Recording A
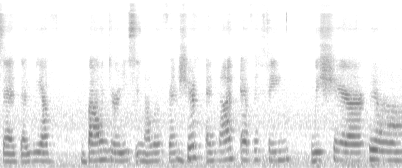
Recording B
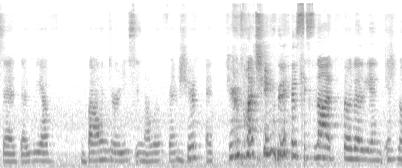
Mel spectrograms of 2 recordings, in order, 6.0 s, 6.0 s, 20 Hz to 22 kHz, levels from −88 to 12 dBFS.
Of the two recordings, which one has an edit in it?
B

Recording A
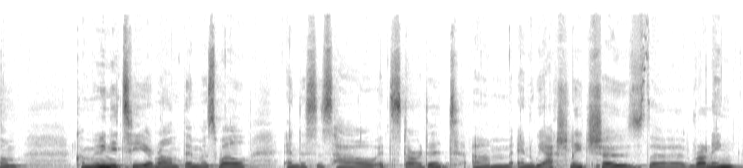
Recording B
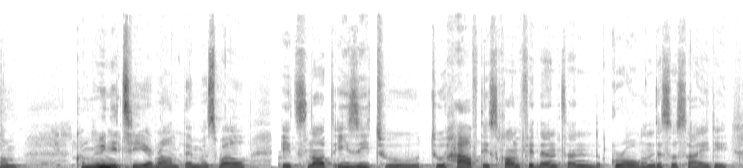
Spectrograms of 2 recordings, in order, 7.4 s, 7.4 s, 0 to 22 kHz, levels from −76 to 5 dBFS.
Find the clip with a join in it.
B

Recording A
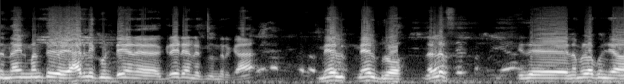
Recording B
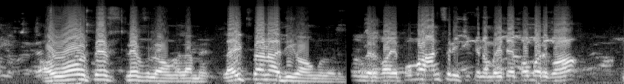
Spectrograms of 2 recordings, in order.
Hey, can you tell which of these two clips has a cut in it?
B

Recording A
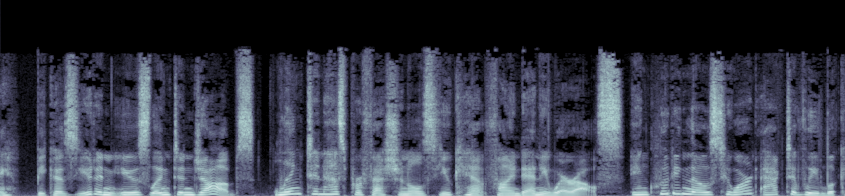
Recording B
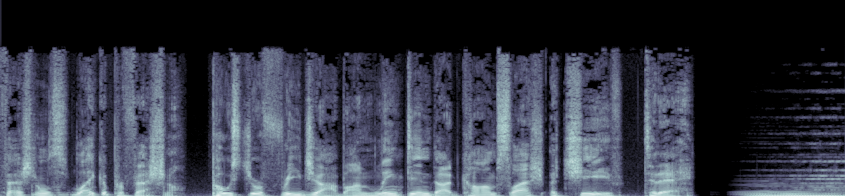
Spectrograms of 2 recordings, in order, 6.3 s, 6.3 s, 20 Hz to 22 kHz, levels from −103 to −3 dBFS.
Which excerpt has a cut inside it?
B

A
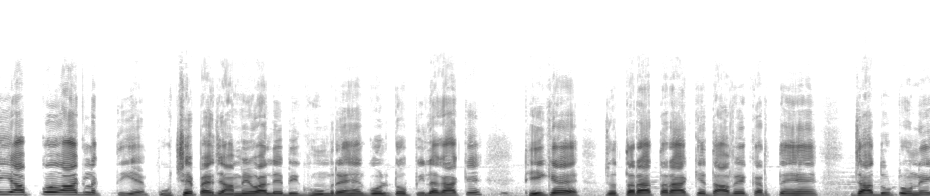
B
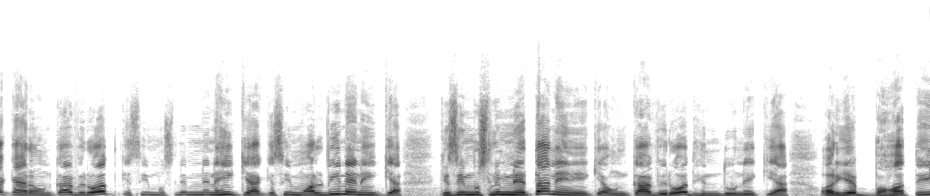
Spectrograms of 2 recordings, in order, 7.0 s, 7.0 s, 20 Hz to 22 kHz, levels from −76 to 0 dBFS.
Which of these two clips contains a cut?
A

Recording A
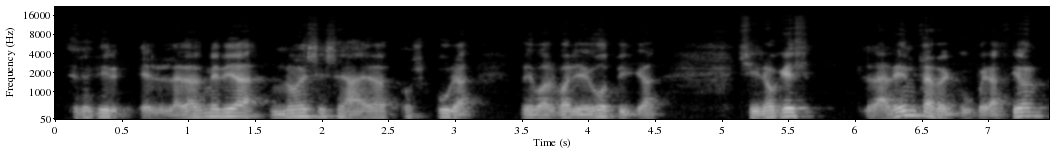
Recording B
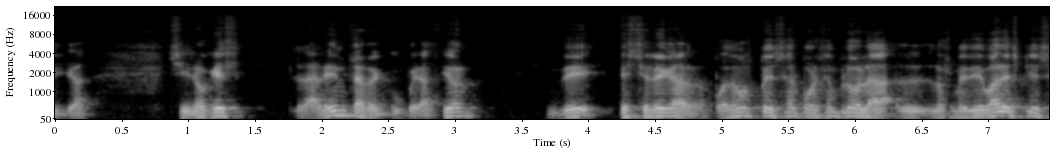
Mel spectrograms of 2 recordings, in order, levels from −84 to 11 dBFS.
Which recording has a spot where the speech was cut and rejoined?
B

